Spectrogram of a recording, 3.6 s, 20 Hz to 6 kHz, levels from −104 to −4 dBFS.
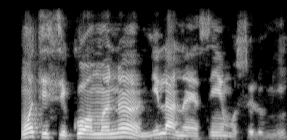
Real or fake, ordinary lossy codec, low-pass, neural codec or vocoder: real; none; 5.4 kHz; none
